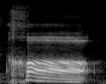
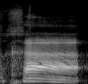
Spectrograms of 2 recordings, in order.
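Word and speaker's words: خ: Here, listen to what I say, akho'a, because the letter is kho, not kha.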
